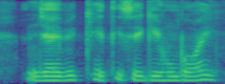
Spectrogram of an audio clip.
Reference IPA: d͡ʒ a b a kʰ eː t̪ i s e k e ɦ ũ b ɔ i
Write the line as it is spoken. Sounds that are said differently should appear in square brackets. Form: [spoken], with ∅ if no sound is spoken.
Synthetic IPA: d͡ʒ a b [i] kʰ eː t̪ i s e [ɡ] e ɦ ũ b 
